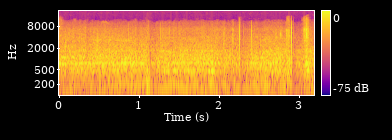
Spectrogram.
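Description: A car pulls away during a driving lesson, its engine and road rumble steady and close, with faint passing traffic and no talking.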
